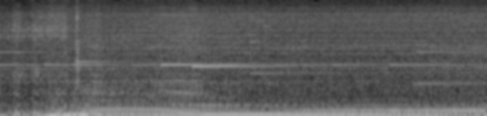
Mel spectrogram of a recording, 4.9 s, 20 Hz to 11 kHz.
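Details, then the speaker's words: BMW E90 320i N46 right after crank sensor replacement (DTC P0335), fuel lines having been unplugged, so the fuel must re-prime: it catches promptly and holds a deep, even, steady idle. Runs cleanly. "Let's see if it starts after all of that. I wouldn't expect it to start immediately because we've had fuel lines unplugged, so the fuel needs to prime again."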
